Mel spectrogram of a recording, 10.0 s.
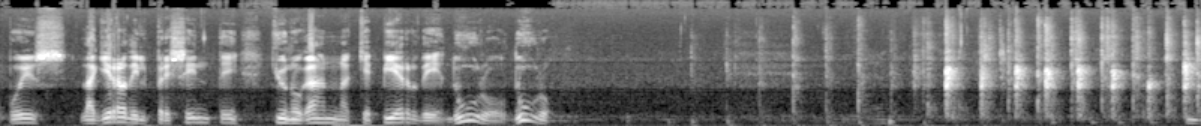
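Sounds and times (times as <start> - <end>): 
speech: 0.1 - 4.7
applause: 6.3 - 9.9.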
